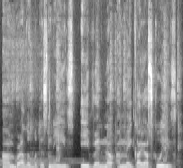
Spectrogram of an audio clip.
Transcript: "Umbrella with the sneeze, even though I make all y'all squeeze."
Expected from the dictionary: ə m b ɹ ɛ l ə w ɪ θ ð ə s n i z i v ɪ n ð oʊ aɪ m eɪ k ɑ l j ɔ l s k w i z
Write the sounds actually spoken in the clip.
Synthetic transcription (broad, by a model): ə m b ɹ ɛ l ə w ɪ ð ə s n i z i v ɪ n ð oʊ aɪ m eɪ k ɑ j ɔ s k w i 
